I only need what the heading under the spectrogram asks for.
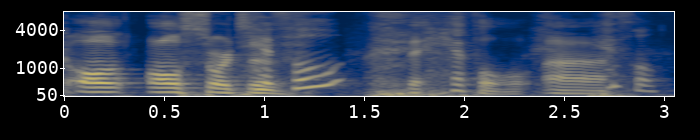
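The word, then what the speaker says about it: Hiphil: all sorts of the hipple uh you got to say it like that the hipple I did I know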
